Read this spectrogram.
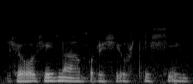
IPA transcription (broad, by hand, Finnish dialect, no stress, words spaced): se ol siːn nɑːpuris justis siːn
